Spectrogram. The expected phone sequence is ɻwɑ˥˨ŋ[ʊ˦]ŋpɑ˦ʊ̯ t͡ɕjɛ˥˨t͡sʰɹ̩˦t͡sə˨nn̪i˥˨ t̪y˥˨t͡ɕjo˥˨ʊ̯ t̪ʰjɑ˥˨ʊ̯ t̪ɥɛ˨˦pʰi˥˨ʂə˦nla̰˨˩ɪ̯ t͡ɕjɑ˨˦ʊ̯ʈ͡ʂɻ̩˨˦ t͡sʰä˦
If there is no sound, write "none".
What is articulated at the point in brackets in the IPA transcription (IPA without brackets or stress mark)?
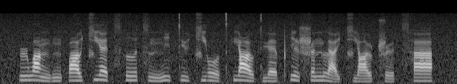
ʊ˥˨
